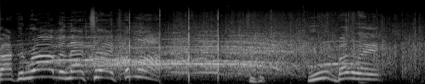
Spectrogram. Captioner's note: cheers and applause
